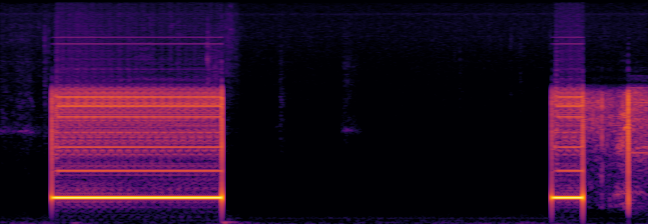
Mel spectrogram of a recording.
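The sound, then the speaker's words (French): A telephone line plays its unassigned-number tone: one long, steady electronic tone of nearly two seconds, then a pause, then a second short burst of the same tone followed by faint noise. “Le numéro que vous demandez n'est pas attribué, ça commence bien”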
